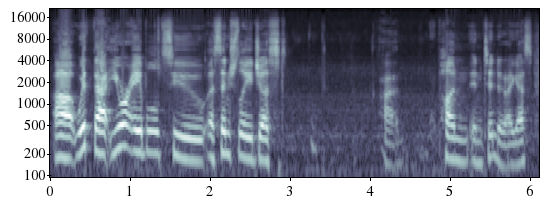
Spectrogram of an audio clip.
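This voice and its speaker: A man's voice: sits high, a little slow, slight background noise. Hesitant man running a tabletop game. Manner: hesitant, full of fillers. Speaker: game master.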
